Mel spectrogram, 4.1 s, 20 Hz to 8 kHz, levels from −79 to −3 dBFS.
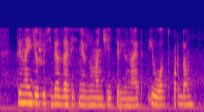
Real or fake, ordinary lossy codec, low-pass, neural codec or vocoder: real; AAC, 16 kbps; 7.2 kHz; none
